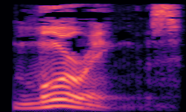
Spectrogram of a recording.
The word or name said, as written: moorings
